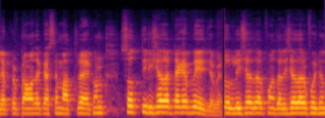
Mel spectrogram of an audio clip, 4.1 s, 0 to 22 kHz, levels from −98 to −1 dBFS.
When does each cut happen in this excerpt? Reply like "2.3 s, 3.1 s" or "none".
2.8 s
